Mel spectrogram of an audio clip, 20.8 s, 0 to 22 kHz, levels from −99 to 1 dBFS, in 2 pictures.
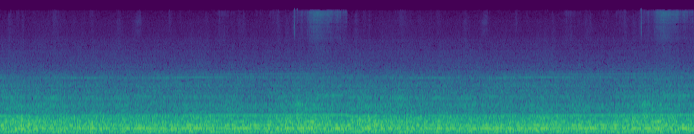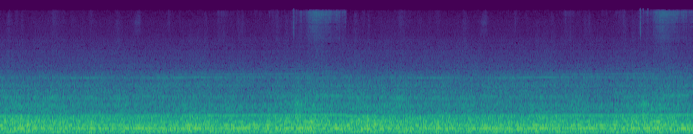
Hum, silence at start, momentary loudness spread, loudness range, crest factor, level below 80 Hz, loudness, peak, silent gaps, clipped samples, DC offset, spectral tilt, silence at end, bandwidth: none; 0 s; 2 LU; 1 LU; 14 dB; -40 dBFS; -28 LUFS; -14 dBFS; none; under 0.1%; under 0.1%; -10 dB/octave; 0 s; 16 kHz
